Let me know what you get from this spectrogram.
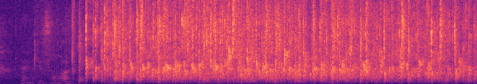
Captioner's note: audience applauds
